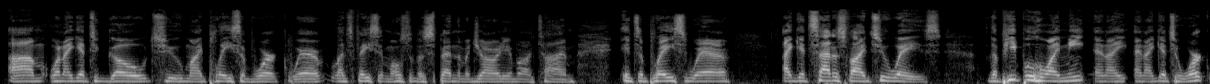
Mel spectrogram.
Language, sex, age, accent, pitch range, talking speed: English, male, 40-59, American, 130-155 Hz, 235 wpm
